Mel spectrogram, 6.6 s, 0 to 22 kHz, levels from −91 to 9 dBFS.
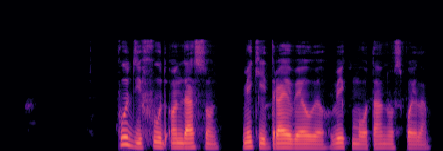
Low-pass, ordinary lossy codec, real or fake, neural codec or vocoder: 7.2 kHz; AAC, 48 kbps; real; none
